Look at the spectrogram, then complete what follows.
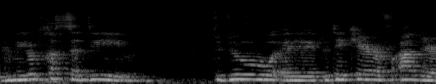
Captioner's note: foreign language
